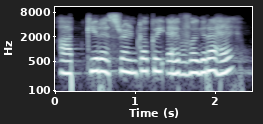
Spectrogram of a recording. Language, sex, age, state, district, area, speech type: Hindi, female, 18-30, Madhya Pradesh, Gwalior, urban, spontaneous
